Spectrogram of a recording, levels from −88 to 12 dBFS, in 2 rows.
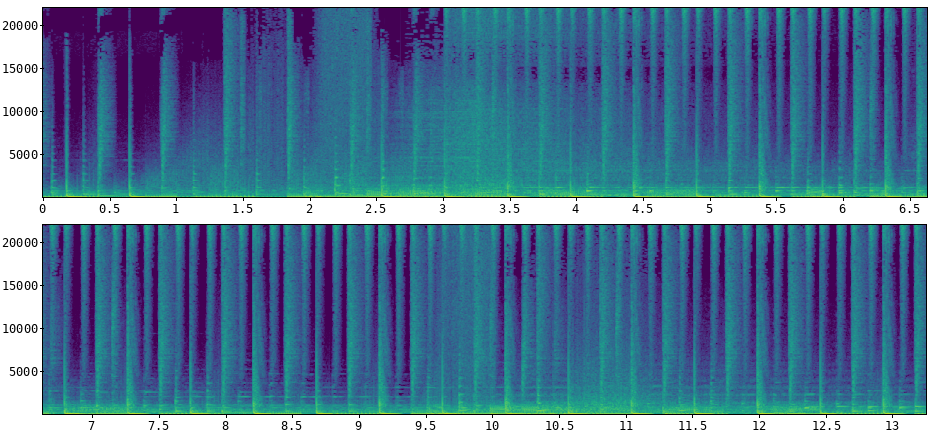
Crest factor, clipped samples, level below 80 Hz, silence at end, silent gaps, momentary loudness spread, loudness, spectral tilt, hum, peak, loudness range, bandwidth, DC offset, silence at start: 8 dB; 0.5%; -10 dBFS; 0 s; none; 4 LU; -11 LUFS; -6.5 dB/octave; none; 0 dBFS; 1 LU; over 20 kHz; under 0.1%; 0 s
